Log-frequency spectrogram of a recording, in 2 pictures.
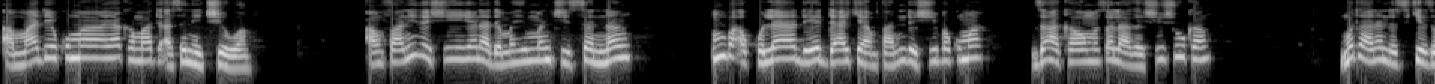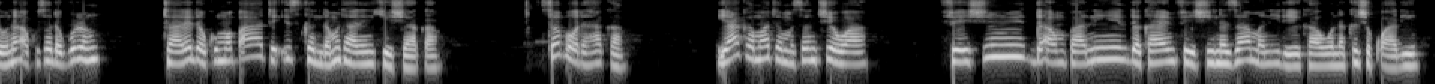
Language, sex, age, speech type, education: Hausa, female, 30-45, spontaneous, tertiary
